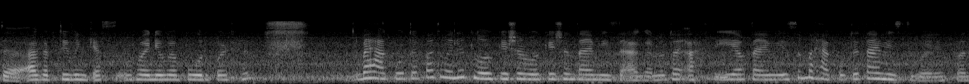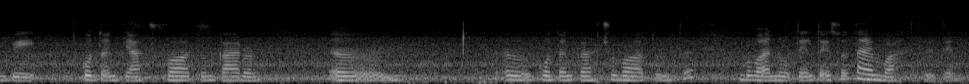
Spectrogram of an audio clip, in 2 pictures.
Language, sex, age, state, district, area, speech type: Kashmiri, female, 45-60, Jammu and Kashmir, Srinagar, urban, spontaneous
